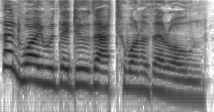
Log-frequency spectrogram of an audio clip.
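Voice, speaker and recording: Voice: medium pitch, very animated, fairly quick, clear, resonant tone, no echo, studio quality, pitched above the performer's own voice, natural voice. A narrator voicing a devout, shocked nun in an audiobook thriller. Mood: shocked relief. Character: devout, shocked Irish nun, a grown woman.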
